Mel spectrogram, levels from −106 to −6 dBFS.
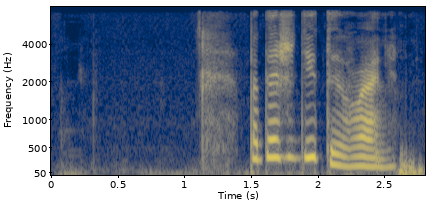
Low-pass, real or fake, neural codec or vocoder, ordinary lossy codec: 7.2 kHz; fake; codec, 16 kHz, 4 kbps, FunCodec, trained on Chinese and English, 50 frames a second; none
